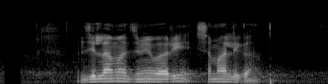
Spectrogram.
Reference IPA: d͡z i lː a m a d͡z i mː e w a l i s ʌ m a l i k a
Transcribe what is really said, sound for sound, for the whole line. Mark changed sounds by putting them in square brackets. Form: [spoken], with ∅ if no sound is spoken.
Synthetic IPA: d͡z i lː a m a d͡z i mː e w a [ɾ] i s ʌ m a l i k a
